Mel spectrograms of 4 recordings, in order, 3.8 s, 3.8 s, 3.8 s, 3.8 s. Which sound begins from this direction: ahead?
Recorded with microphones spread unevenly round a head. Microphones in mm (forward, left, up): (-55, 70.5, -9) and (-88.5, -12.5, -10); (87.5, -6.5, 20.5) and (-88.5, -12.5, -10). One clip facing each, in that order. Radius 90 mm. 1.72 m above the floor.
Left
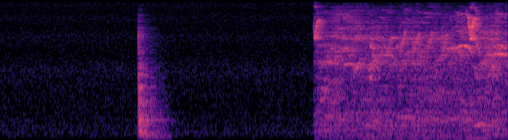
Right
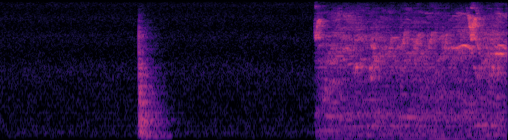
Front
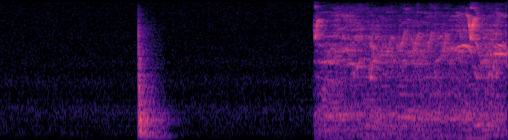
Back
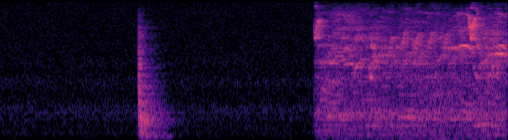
A cupboard door, at 1.0 s.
